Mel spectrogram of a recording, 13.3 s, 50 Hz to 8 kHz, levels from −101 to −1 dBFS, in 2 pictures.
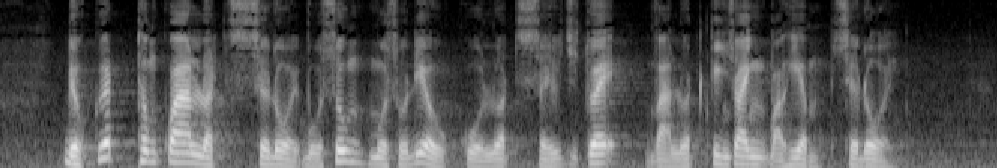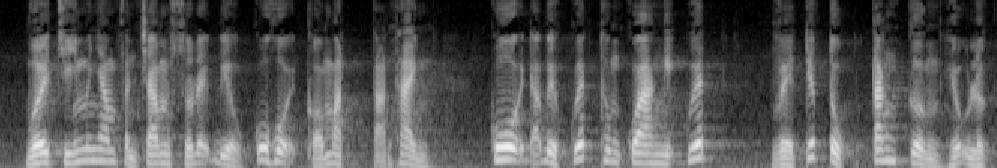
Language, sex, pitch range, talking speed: Vietnamese, male, 115-175 Hz, 240 wpm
